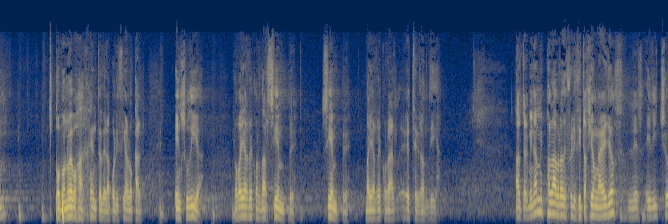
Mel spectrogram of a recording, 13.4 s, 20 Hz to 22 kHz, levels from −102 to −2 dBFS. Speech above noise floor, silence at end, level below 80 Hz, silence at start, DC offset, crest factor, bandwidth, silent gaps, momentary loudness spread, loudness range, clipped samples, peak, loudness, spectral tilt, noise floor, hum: 33 dB; 0 s; -64 dBFS; 0 s; under 0.1%; 26 dB; 14 kHz; none; 17 LU; 6 LU; under 0.1%; -4 dBFS; -28 LUFS; -4.5 dB/octave; -61 dBFS; none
